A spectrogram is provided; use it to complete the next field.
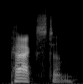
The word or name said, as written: paxton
